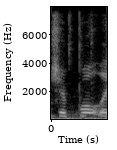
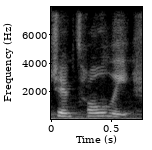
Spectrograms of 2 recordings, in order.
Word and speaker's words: Chipotle: He's also convinced the restaurant Chipotle is pronounced Chips-Holy.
